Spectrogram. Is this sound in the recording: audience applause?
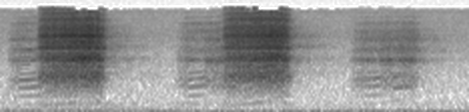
no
